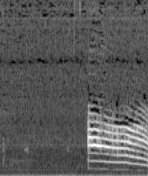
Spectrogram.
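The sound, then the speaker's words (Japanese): A single drawn-out meow from a cat named Kimchi, one of twin cats, rises out of a quiet hum about halfway through, clear, with a slightly falling pitch that carries to the end. “猫も一緒です。”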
